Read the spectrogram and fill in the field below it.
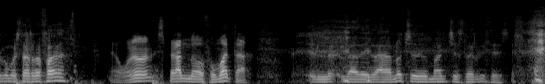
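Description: At 0.67 to 0.76 s, damaged data in the compressed stream garbles about 95 ms. The decoder misreads the corrupted frames and hunts for the next valid header, producing a brief chirp, squawk, click or short hole. On a spectrogram, a narrow vertical break interrupts the surrounding texture.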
